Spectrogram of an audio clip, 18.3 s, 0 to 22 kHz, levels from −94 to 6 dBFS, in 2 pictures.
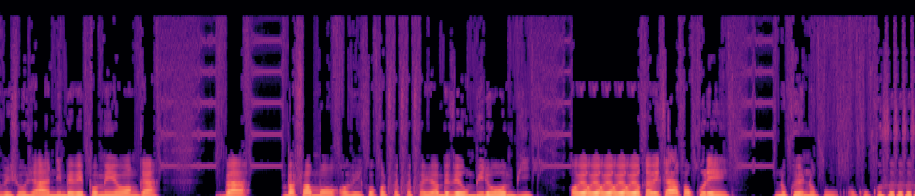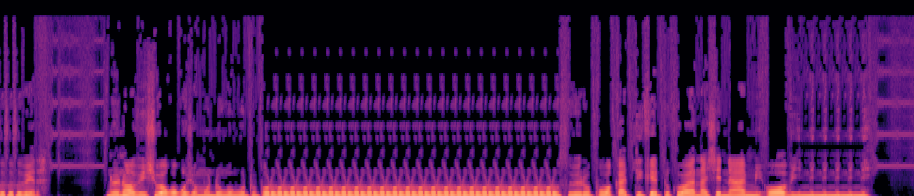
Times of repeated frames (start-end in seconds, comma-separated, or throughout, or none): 3.95-4.21, 5.85-6.37, 8.93-9.35, 11.91-14.73, 17.27-17.78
